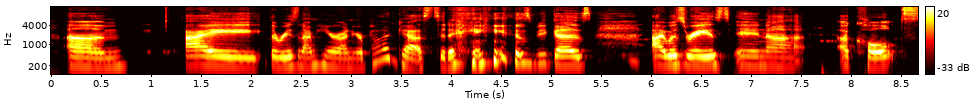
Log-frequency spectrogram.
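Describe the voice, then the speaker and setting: It is a normal speaking voice with fairly even intonation. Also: woman. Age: 30s. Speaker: podcast guest, former cult member. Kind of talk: casual interview.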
